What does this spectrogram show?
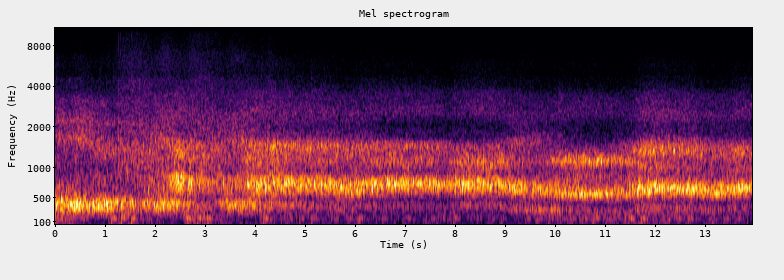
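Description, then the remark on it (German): A huge crowd at Vodafone Park stadium in Istanbul, where noise has reached 141 decibels, roars steadily for the whole stretch, a dense wall of voices with rising and falling chants and cheers layered through the constant din. “Vodafone Park, 141 Dezibel, haben wir schon gehört. Und da tauchen wir jetzt, würde ich sagen, einfach noch einmal ganz kurz ein, meine Lieben.”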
